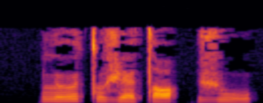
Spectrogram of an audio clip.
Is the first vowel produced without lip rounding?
no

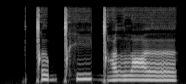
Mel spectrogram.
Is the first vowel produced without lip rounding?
yes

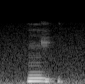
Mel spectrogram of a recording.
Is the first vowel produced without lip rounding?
yes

